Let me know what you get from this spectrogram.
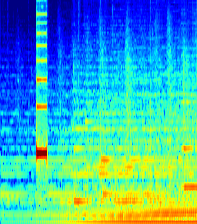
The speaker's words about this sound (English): After the beep, just tell me, good advice, bad advice. Here's the beep.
